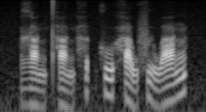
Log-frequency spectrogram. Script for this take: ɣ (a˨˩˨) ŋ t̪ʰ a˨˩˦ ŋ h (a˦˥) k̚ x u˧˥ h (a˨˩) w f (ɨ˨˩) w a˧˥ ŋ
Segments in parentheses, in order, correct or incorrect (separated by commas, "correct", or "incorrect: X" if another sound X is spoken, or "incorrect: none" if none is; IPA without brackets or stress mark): incorrect: a˨˩, incorrect: ə˦˥, incorrect: a˨˩˦, correct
